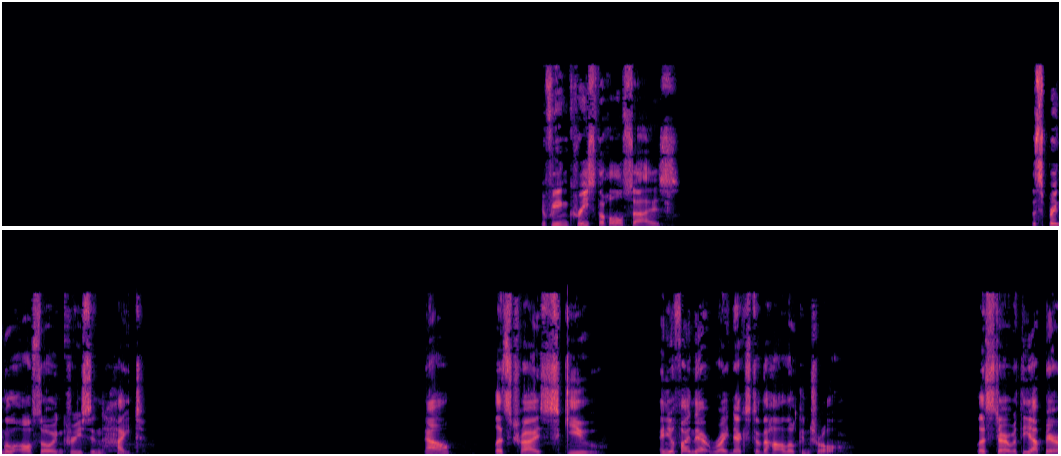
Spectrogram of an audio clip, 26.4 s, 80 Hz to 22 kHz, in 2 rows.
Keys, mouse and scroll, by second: 0.7 alt+click.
